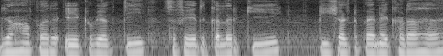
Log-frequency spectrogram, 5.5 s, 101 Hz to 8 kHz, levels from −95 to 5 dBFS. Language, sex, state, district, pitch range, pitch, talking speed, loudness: Hindi, male, Uttar Pradesh, Shamli, 130-140 Hz, 135 Hz, 130 wpm, -18 LUFS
